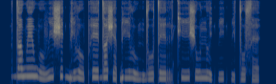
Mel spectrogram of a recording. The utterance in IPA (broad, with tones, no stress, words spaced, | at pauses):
da˦weː˦ wo˨βi˦ ʃe˦ɡ͡bi˨˦loː˨pʰeː˦ da˦ʃɛ˨ ɓiː˦luː˨m doː˦teː˦r kʰiː˦ʃuː˦n li˨k͡piː˦k͡pi˨ to˦sɛ˨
